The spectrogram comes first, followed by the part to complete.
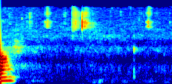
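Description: The end of a woman's spoken word at the very start, then four or five faint, small, sharp clicks spread over the next two seconds, the loudest about a second in.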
